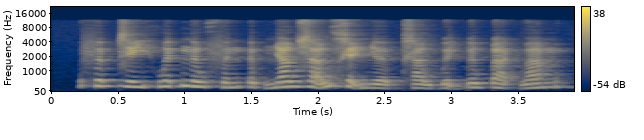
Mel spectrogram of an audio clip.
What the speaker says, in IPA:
f ə˦˥ p̚ z e˧ j h w ə˦˥ t̚ ŋ ə˧ w f ə˨˦ n ʔ ə˨˩ p̚ ɲ a˧ w z a̰˧˥ w x ɛ̰˧˨ ɲ əː˨˩ p̚ x a˨˩ w ɓ ə̰˧˨ j ɓ ə˧ w ɓ a˨˩ k̚ v a˧ m

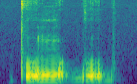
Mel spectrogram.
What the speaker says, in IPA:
pʼ o̰ m ŋ͡m ɔ̰ ɡ͡b o̰ b

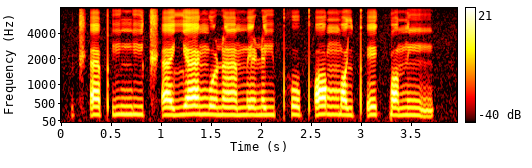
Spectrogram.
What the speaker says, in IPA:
t͡ʃʼ æ pʼ i ŋ i t͡ʃʼ æ ʎ æ ŋ o ɳ æ̃ m e ɳ i pʰ o pʼ ɒ ŋ͡m ɒ lʲ pʼ e k͡p ɒ n ĩ

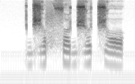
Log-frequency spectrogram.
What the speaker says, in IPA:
d͡ʒ ɤ f sˤ o d͡ʒ ɔ t͡ʃ ɔ

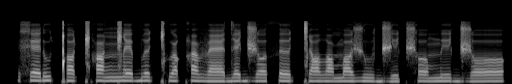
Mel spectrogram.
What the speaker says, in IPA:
x ɛ ɾ u ǃ ɒ ǁʰ ɑ ŋ͡ǁ ɛ b ə ǀʰ u qʰ ɪ v æ d ɛ d͡ʒ ɔ θ ə ǀ i ðˤ ɜ m ɒ ʒ u d͡ʒ ɪ t͡ʃʰ ɔ m ɪ d͡ʒ ɔ

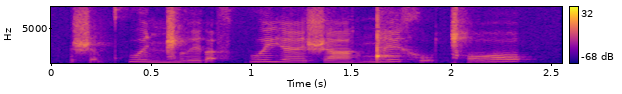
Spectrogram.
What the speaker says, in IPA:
ʃ a̰ kʷʰ e ŋ͡ǁ ɯ e̯ ɾ a̰ s kʷ e j ɛː ʃ aː ŋ͡ǃ e x o̰ ǀʰ ɔː

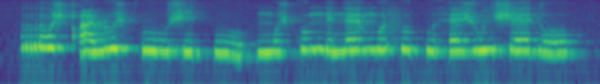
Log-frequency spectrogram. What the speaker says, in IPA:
r ɔ˦ ʒ qʼ e˨ ɹ ʊ˦ ʒ pʼ uː˨ ʃ i˨ d p u˨ | ŋ o˨ ʒ k o˦ ŋ e˨ n ɛː˦ ŋʷ ɛ˦ f ʊː˦ kʷ e˨ h ɛː˦ ʒ w i˦ ʃ ɛː˦ d o˨˦

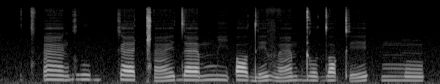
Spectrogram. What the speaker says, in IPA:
t͡sʼ æ̃˦ ɡʱ u˦ b kː æ˦ ǁ æ̃˨˦ e̯ d̪ æ˦ mː i˦ ʔ ɒ˦ d̪ e˨˦ v æ̃˨˦ b ɖ o˦ d̪ ɒ˦ kʼ e˨˦ | mː õ˦

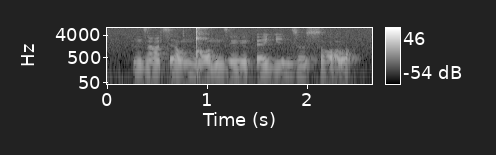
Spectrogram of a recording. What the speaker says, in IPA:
n z ɑ̃ s i lˠ ŋ͡ǃ ɔ n z ẽ ʔ ɛ ʎ i n z ɵ s ɔ lˠ

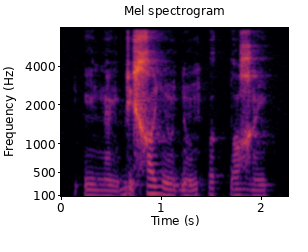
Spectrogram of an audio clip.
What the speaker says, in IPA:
ʔ ĩ˨ n æ̃˨ ɡ͡b ḭ˦ x ɒ˦ ʎ ũ˨ ɗ ũ˨˦ k͡p ʊ˦ ɡ͡b ɔ˦ ʁ ĩ˧

